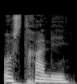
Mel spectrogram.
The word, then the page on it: Australie: francais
